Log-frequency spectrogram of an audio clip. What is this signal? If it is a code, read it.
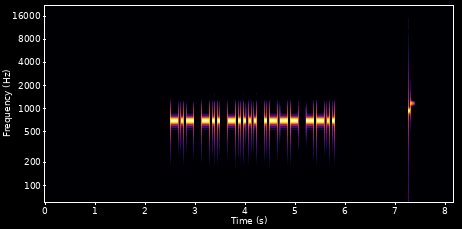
Morse code, heard as a keyed tone, about 22 wpm, 700 Hz. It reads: KD6JZ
